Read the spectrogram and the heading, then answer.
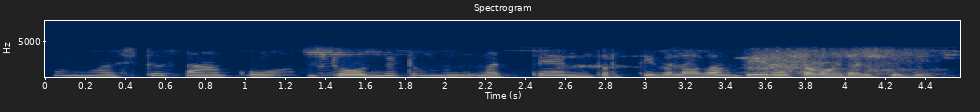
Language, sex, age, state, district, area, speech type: Kannada, female, 18-30, Karnataka, Hassan, rural, conversation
